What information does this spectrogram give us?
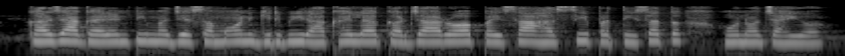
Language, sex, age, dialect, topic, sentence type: Maithili, male, 18-24, Angika, banking, statement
